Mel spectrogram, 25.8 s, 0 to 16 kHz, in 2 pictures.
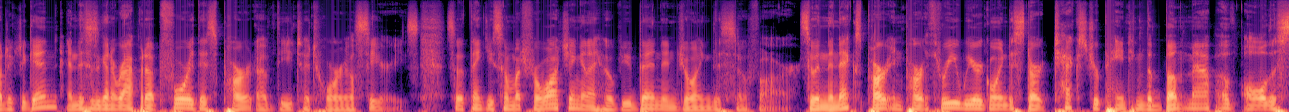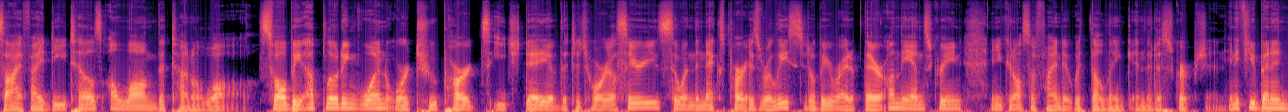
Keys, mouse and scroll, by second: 7.6-9.9 middle drag, 9.9-10.8 scroll down 2, 10.8 right click, 11.6 KP_Decimal, 12.4 shift+middle drag, 12.6 scroll up 4, 13.0 Tab, 13.4 middle click, 13.7 a, 14.5-15.5 scroll down 2, 15.5 a, 24.1 KP_0, 25.1 shift+middle click.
